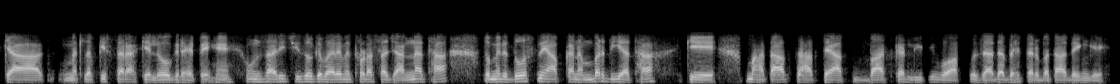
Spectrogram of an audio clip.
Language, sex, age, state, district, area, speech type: Urdu, male, 18-30, Bihar, Saharsa, rural, conversation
